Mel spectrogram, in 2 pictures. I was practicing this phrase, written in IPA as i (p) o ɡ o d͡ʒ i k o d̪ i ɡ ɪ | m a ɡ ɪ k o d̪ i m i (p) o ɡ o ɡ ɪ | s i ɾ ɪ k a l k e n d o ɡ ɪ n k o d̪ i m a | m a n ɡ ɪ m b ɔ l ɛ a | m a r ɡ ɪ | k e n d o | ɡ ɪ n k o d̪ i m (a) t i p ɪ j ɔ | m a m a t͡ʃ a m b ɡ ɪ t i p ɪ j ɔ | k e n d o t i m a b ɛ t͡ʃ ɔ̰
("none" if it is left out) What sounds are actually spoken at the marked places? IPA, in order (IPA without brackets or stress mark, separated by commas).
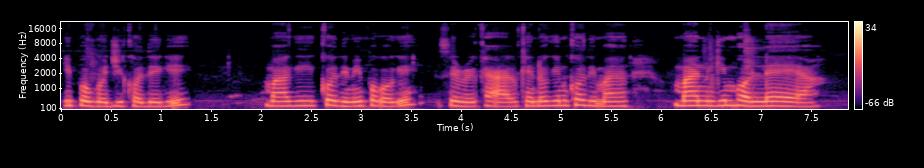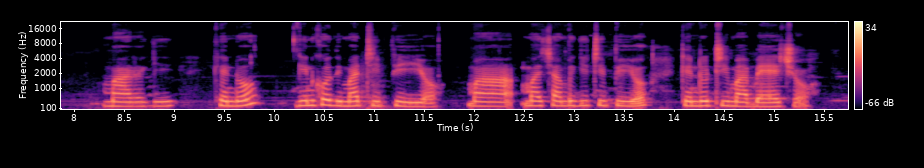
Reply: p, p, a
